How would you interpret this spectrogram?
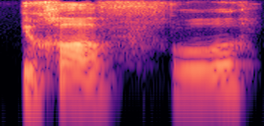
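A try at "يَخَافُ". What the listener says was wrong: Khafa, yakhafu, not you.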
